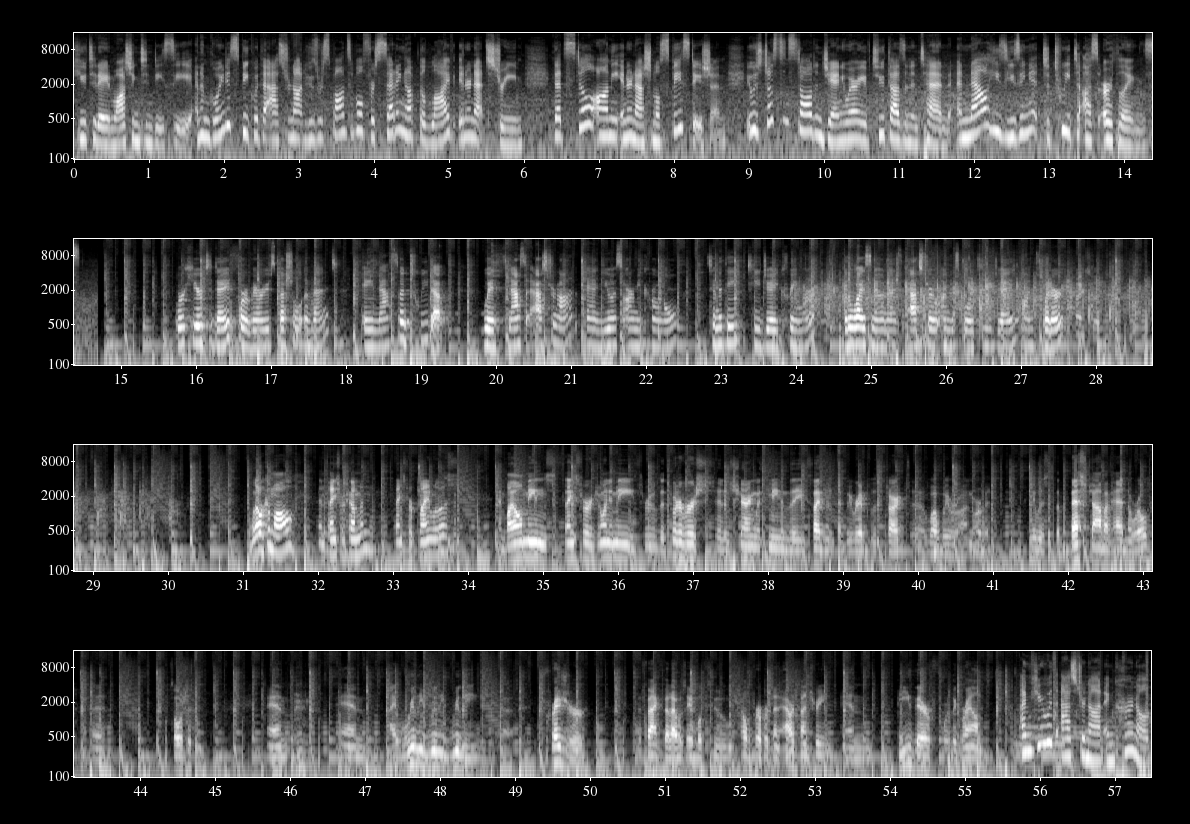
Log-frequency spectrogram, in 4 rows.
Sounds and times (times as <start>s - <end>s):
Music: 14.7s - 57.4s
Speech: 31.1s - 33.8s, 34.4s - 43.6s, 44.4s - 44.8s, 45.7s - 50.0s, 50.7s - 55.2s.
